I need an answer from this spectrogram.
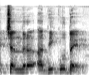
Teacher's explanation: याच्यामध्ये अ आणि उ पासून ओ तयार होतो, हे या चंद्रोदय उदाहरणामध्ये आपण पाहू शकतो.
